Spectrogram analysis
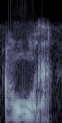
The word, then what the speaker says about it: ahora: Sugiere una pequeña rima con ahora, sola. Ahora, porque ahora es una palabra grave, ¿verdad? Acento en la penúltima sila, ahora y sola también.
